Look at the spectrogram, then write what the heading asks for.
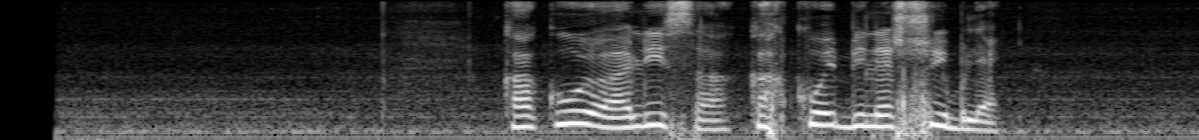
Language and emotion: Russian, angry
